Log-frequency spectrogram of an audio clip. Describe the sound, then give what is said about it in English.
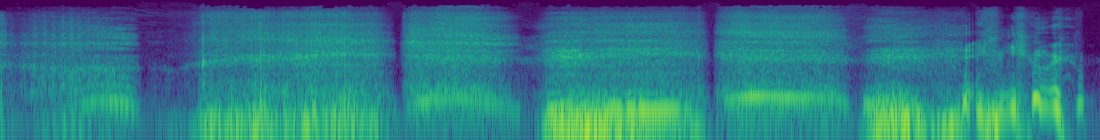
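A person loudly imitates heavy, hard breathing: five or six forceful, raspy gasping breaths in a steady rhythm, with short pauses between them and no talking. “You were breathing so hard.”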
